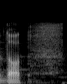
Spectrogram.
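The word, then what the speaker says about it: ض: নুক্তা না থাকলে সদ, নুক্তা থাকলে দদ। ত য ত এর উচ্চারণ মোটা করে ত আর য এটা যেহেবার আগা দাঁত সামনের উপরে দুই দাতের আগার সাথে লাগিয়ে উচ্চারণ করতে হবে।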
